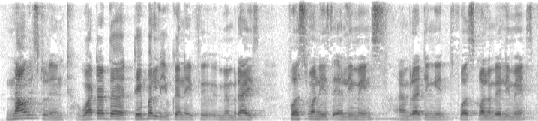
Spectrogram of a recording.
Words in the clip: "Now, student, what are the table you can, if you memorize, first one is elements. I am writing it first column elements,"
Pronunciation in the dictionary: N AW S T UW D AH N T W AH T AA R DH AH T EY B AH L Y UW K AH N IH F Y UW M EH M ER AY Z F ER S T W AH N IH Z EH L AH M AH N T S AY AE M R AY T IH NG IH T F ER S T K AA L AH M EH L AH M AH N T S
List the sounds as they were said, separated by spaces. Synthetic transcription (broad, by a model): N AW S T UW D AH N T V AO T AA R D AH T EY B AH L Y UW K AH N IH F Y UW M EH M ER AY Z F ER S T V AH N IH Z EH L AH M AH N T S AY M R AY T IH NG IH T F ER S T K AA L AH M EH L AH M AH N T S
